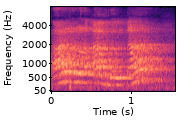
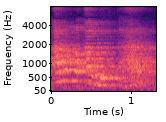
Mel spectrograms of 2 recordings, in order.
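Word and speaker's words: الأبتر: Kemudian terdapat juga huruf ba yang berharokat sukun. Itu cara membacanya adalah dengan memantulkan secara kecil saja. Pantulan kecil itu di dalam ilmu tajwid disebut dengan qalqalah sugro. Apa namanya nak? Qalqalah sugro. Artinya pantulannya kecil.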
